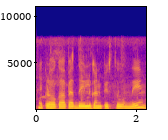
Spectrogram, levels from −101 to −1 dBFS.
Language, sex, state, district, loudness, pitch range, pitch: Telugu, female, Andhra Pradesh, Manyam, -13 LUFS, 185-195 Hz, 190 Hz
